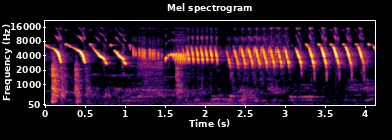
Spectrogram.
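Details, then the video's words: Breeding-condition female canary luring a male, played to get canaries singing: a few sharp downslurs, a smooth whistled note, then a rapid rolling trill and quicker repeated chirps. "PANCINGAN KENARI BAHAN AGAR CEPAT GACORR"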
